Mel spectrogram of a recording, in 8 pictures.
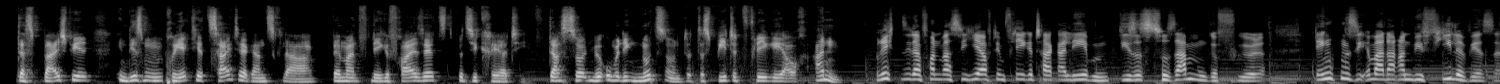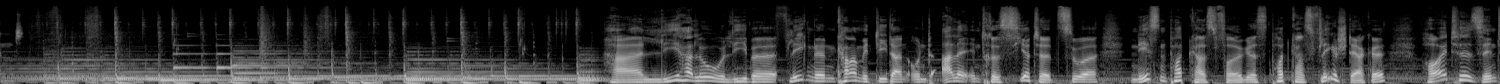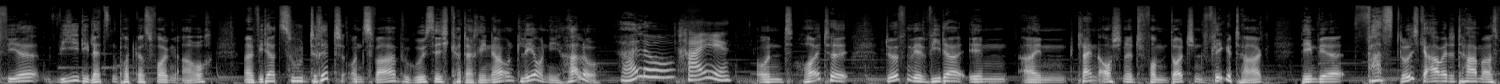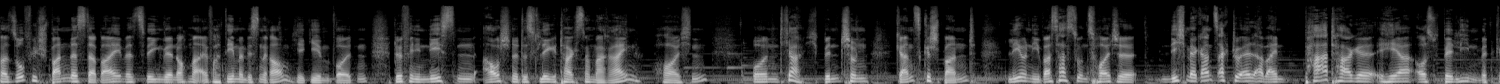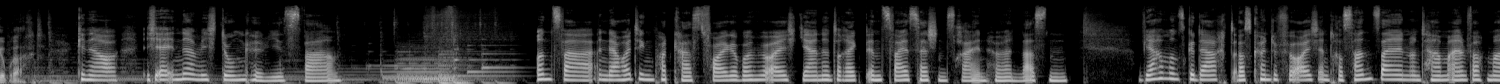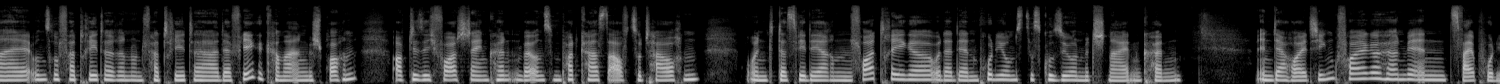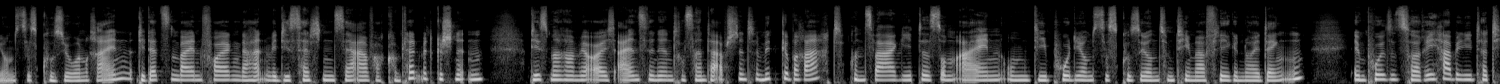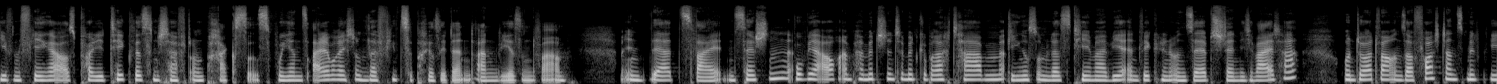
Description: Was ist möglich, wenn Pflegefachpersonen mehr Freiraum und Mitbestimmung bekommen? Das ist das Thema unserer Sonderfolge des Podcasts Pflegestärke vom Deutschen Pflegetag 2024.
